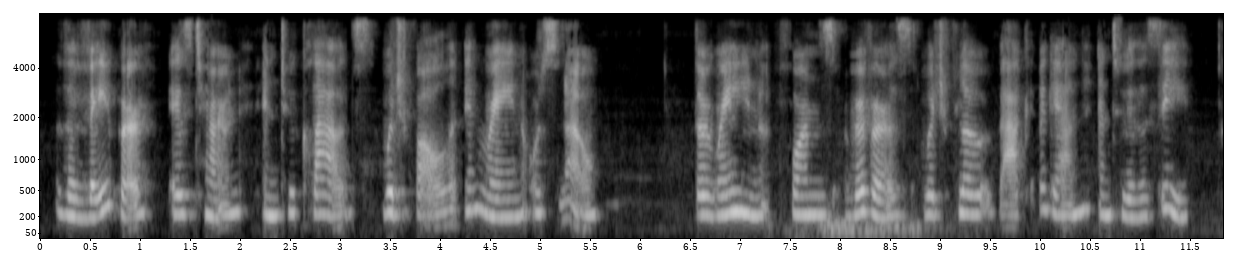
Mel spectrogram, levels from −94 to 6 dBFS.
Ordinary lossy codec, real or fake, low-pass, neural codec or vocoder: AAC, 32 kbps; fake; 7.2 kHz; codec, 24 kHz, 6 kbps, HILCodec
